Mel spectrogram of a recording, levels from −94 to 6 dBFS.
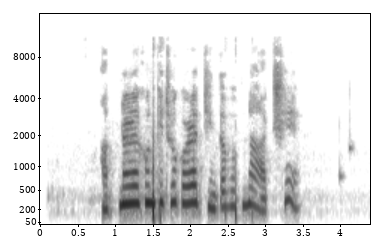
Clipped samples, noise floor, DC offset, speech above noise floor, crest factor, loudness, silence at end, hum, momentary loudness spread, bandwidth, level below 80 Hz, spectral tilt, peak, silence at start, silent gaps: under 0.1%; -69 dBFS; under 0.1%; 48 dB; 22 dB; -22 LUFS; 0.95 s; none; 15 LU; 9.4 kHz; -54 dBFS; -7 dB/octave; 0 dBFS; 0.8 s; none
